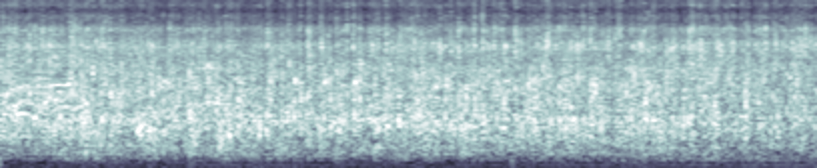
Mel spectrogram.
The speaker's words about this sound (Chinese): 现在让我们以热烈的掌声欢迎我们尊敬的李洪志老师。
